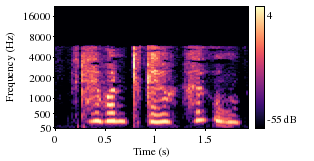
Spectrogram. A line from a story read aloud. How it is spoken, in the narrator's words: whispered the girl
